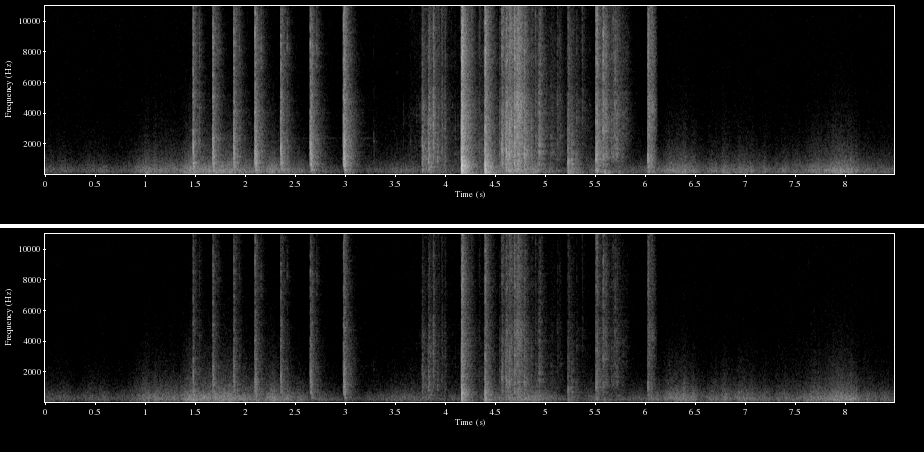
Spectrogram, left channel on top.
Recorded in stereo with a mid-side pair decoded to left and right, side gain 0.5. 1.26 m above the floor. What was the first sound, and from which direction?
Typing on a keyboard, 60° left.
